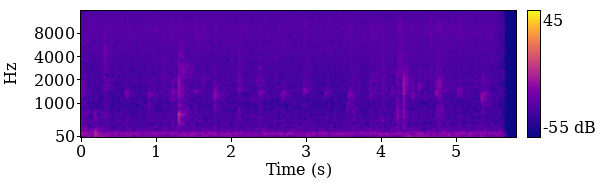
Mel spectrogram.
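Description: Juggled balls softly slap into a man's hands.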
